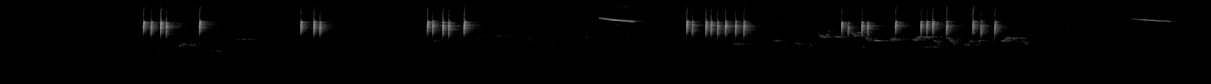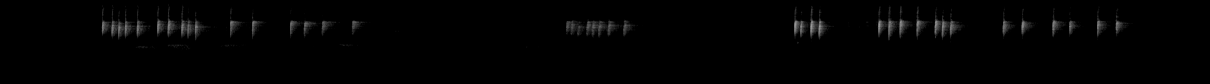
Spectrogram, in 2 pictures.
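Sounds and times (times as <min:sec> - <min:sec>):
European robin tick calls: 0:01.2 - 0:03.4, 0:04.2 - 0:11.8, 0:13.0 - 0:15.8, 0:17.0 - 0:18.6, 0:20.0 - 0:23.5.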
